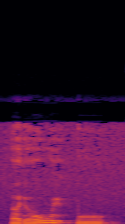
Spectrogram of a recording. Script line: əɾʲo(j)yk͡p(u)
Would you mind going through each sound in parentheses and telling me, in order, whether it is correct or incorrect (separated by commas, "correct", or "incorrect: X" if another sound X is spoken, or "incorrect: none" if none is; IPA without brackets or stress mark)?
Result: incorrect: w, correct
